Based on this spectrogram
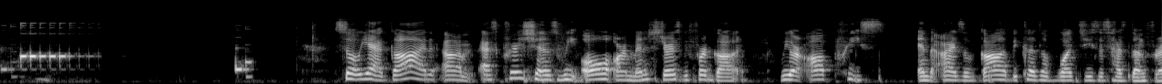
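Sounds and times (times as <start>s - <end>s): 
phone ringtone ringing: 0.0s - 1.0s
speech: 3.4s - 11.6s.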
